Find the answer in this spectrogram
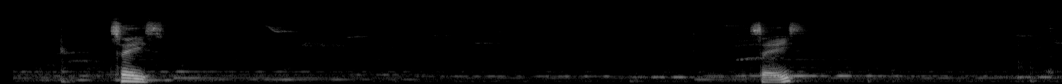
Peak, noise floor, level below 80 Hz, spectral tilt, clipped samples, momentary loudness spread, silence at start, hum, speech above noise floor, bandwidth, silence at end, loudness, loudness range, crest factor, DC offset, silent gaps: -14 dBFS; -63 dBFS; -80 dBFS; -4.5 dB/octave; under 0.1%; 28 LU; 0.6 s; none; 35 dB; 9.4 kHz; 0.1 s; -30 LUFS; 23 LU; 24 dB; under 0.1%; none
